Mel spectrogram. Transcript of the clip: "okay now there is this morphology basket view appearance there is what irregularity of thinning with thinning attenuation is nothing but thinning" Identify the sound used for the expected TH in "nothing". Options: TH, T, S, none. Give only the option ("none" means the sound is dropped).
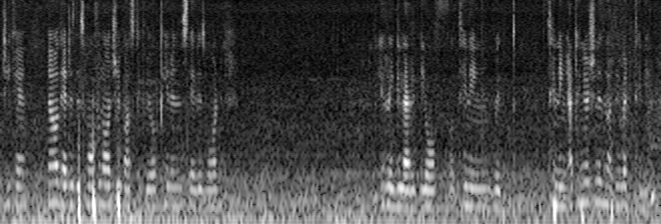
T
